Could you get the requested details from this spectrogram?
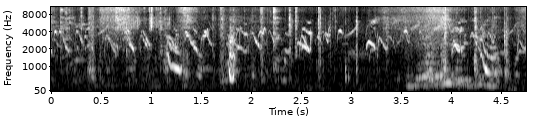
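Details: Soft, scattered peeps of grey francolin chicks, high sliding notes in ones and twos, with a low droning sound near the end and hissy background.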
